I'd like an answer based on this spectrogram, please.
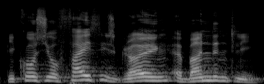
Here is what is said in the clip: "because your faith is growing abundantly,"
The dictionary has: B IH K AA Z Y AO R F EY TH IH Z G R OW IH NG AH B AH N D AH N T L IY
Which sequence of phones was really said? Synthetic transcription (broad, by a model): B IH K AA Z Y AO F EY TH IH Z G R OW IH NG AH B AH N D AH N T L IY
